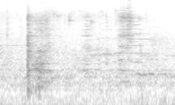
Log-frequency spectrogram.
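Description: Fried eggplant pieces being lifted out of a pan of hot oil, with a sharp utensil scrape against the pan near the start, followed by soft clinks and a light sizzle.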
